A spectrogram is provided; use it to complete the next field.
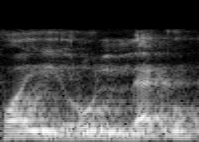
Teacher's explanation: یہ ادغام کامل ہے، را لام سے ملا دیں گے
